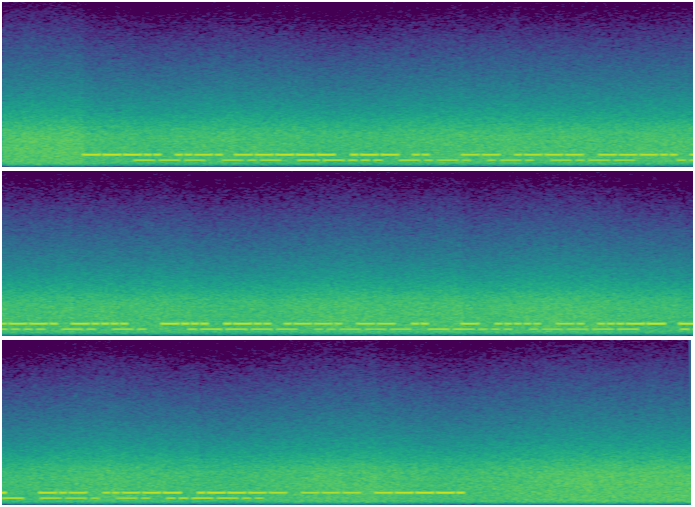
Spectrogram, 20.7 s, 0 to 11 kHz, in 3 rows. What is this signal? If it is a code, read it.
Morse code, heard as two keyed tones, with radio static. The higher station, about 25 wpm, 860 Hz: 8F0WI MJ8P6 BLPMI T5N3T K21O9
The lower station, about 19 wpm, 480 Hz: OK7CRY 5NN 1271 AGN?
